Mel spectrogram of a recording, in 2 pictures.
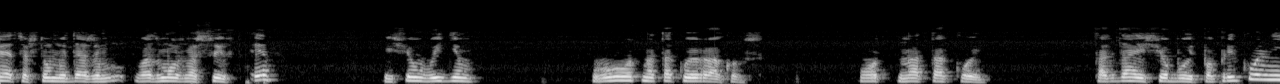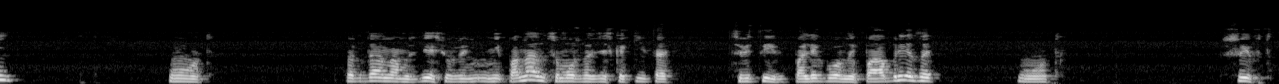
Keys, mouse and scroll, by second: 2.4 shift+f, 4.4-5.3 Up, 8.0 Down, 11.2 click, 12.3 Right, 13.6-14.1 drag.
